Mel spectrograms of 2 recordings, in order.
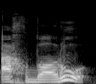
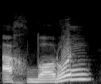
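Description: First: The word ends with a plain u vowel. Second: The word ends with a nasal n ending. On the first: The speaker calls it right. "We say أخضرو. Why? Because أخضرو is a diptote" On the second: The speaker calls it wrong. "We don't say أخضر"

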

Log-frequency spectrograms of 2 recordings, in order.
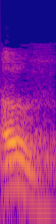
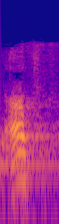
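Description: First: The word ends with a V sound. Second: The word ends with an F sound. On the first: The speaker calls it right. "we pronounce it of with a V" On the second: The speaker calls it wrong. "We don't say of"

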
